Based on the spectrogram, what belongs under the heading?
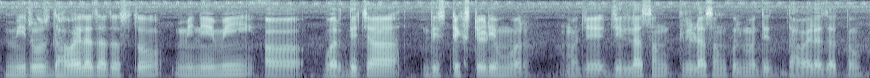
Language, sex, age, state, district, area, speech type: Marathi, male, 18-30, Maharashtra, Wardha, urban, spontaneous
